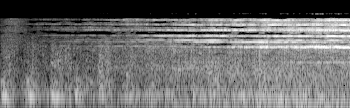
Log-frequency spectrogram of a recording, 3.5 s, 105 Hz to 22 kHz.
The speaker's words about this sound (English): Listen, the sound effect. And when did you last see the train? Up on platform 7.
